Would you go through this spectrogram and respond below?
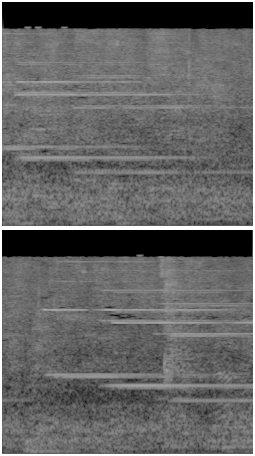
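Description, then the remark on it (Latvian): A steady electronic bell tone rings continuously for several seconds in a session of the Saeima (Latvian parliament), called before the deputies register their attendance. Its pitch shifts slightly partway through, over a constant murmur of background noise. “Lūdzu zvanu.”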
